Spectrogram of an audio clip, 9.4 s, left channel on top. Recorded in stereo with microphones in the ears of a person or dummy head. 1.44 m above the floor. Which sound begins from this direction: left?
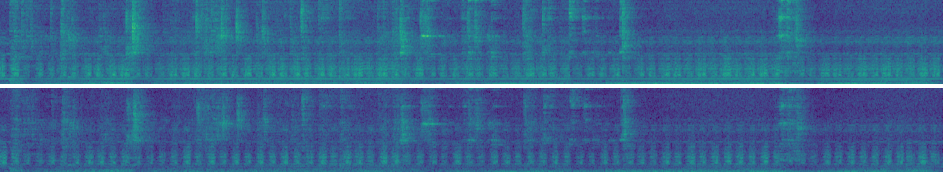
Keys jangling, at 0.1 s.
